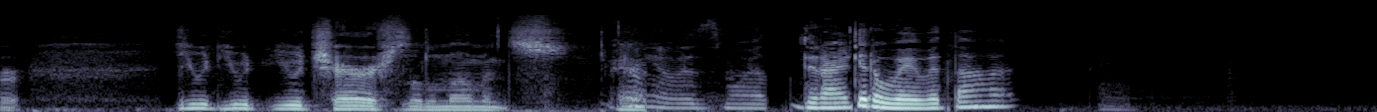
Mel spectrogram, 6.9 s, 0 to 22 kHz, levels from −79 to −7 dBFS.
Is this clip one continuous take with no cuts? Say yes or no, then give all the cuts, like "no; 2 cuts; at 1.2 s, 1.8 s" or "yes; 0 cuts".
no; 6 cuts; at 0.9 s, 1.3 s, 2.0 s, 3.2 s, 3.8 s, 4.3 s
